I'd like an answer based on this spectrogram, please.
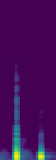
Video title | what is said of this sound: Shalex - Stickit - A Drummy Tile Dilemma | it sounds a lot lower when you go over it so this section here is clearly not bonded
